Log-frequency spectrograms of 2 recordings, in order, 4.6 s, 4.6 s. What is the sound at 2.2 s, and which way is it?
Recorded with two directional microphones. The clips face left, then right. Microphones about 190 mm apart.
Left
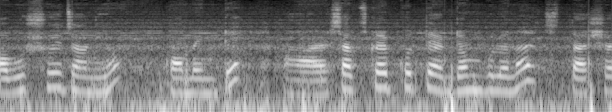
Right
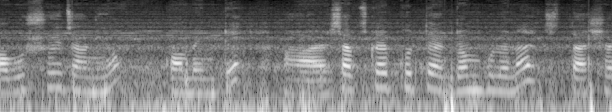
Speech, 20° left (ahead or behind).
